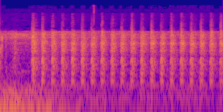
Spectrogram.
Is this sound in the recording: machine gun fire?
yes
